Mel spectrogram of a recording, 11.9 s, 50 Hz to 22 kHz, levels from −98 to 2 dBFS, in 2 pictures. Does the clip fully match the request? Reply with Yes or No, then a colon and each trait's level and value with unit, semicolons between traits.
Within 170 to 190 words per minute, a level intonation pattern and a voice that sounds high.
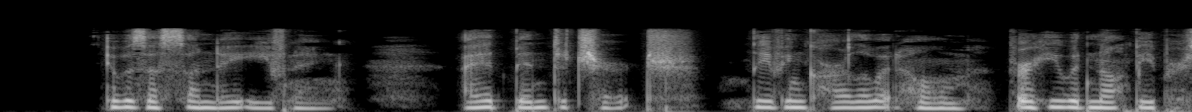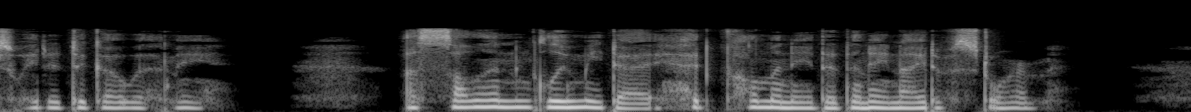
Yes: average, 175 wpm; narrow, 1.9 semitones; high, 205 Hz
